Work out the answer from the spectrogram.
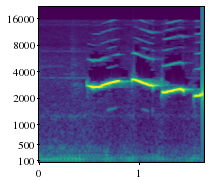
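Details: Oriental magpie-robin song, played to stimulate a stressed bird that has stopped singing: four clear, high whistled notes, each held steady and sliding slightly lower, separated by short gaps, over faint low hum.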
